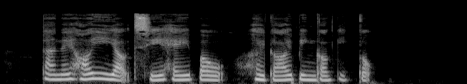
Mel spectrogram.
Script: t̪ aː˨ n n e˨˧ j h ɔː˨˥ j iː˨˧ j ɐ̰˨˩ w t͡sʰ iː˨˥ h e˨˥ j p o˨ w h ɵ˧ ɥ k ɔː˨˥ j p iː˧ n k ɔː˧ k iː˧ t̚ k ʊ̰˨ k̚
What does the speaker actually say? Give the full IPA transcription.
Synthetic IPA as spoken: t̪ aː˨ n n e˨˧ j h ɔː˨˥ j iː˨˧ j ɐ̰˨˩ w t͡sʰ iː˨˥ h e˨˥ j p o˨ w h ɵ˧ ɥ k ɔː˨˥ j p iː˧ n k ɔː˧ k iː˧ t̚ k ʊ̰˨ k̚

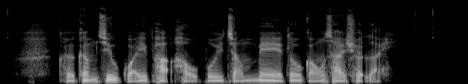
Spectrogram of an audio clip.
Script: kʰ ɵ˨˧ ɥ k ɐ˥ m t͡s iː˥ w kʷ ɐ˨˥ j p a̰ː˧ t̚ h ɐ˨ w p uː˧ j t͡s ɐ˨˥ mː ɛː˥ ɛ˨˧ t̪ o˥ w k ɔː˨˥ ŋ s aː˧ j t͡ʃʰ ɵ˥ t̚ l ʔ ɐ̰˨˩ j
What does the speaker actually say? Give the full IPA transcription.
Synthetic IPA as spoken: kʰ ɵ˨˧ ɥ k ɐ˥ m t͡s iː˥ w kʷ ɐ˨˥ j pʰ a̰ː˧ k̚ h ɐ˨ w p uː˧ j t͡s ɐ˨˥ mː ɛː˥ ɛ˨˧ t̪ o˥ w k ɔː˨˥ ŋ s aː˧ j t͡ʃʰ ɵ˥ t̚ l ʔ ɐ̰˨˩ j

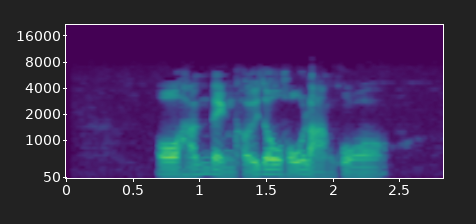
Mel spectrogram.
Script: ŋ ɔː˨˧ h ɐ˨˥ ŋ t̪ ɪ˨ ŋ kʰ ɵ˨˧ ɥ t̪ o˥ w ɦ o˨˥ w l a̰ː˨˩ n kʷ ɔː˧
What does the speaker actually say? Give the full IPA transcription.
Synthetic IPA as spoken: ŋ ɔː˨˧ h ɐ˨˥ n t̪ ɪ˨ ŋ kʰ ɵ˨˧ ɥ t̪ o˥ w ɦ o˨˥ w l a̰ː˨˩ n kʷ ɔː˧

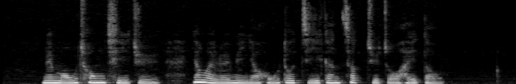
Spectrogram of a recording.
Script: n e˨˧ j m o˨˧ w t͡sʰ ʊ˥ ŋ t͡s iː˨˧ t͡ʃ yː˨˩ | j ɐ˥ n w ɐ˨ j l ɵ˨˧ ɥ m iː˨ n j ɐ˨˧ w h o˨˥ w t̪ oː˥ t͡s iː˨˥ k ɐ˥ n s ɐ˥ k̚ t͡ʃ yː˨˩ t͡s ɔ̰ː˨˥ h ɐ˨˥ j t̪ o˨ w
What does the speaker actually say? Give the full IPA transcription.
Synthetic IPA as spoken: n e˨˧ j m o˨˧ w t͡sʰ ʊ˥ ŋ t͡sʰ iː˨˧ t͡ʃ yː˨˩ | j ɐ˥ n w ɐ˨ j l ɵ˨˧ ɥ m iː˨ n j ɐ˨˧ w h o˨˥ w t̪ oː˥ t͡s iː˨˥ k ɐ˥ n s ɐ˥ k̚ t͡ʃ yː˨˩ t͡s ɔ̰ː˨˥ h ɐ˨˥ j t̪ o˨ w

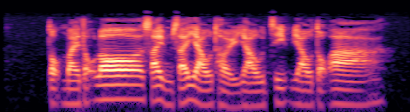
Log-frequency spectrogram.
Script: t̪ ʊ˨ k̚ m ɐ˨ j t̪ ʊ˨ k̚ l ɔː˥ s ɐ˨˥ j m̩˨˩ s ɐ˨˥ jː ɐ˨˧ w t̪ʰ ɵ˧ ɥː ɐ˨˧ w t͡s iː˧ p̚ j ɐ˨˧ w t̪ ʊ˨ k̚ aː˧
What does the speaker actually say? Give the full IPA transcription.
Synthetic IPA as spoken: t̪ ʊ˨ k̚ m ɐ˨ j t̪ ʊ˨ k̚ l ɔː˥ s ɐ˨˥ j m̩˨˩ s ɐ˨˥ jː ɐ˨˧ w t̪ʰ ɵ˨˩ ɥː ɐ˨˧ w t͡s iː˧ p̚ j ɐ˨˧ w t̪ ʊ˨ k̚ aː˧

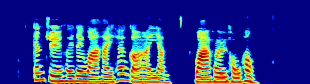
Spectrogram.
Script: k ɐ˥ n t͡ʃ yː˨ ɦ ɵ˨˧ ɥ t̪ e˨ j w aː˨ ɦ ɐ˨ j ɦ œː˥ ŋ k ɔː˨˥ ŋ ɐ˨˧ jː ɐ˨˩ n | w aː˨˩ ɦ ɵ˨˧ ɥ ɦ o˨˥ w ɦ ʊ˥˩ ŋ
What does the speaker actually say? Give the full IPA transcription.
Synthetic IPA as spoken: k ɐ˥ n t͡ʃ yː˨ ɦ ɵ˨˧ ɥ t̪ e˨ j w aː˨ ɦ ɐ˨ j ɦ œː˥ ŋ k ɔː˨˥ ŋ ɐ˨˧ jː ɐ˨˩ n | w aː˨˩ ɦ ɵ˨˧ ɥ ɦ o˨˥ w ɦ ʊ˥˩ ŋ

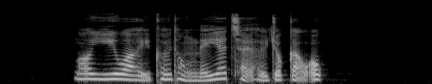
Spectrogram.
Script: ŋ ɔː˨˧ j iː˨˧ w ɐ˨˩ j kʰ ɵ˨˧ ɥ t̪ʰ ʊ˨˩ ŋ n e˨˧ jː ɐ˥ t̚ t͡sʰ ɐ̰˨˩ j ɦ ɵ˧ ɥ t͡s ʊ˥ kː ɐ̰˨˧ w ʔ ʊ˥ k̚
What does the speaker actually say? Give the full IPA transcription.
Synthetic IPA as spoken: ŋ ɔː˨˧ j iː˨˧ w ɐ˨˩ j kʰ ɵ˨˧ ɥ t̪ʰ ʊ˨˩ ŋ n e˨˧ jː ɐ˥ t̚ t͡sʰ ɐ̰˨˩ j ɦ ɵ˧ ɥ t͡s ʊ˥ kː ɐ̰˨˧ w ʔ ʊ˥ k̚

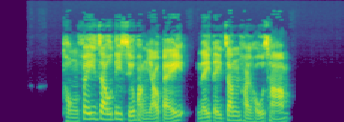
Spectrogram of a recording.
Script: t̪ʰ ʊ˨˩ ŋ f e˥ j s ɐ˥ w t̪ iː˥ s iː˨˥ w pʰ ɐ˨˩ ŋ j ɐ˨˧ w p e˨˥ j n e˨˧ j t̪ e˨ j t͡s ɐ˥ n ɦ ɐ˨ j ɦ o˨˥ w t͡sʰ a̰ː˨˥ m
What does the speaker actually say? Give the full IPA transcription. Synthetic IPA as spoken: t̪ʰ ʊ˨˩ ŋ f e˥ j t͡s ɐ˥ w t̪ iː˥ s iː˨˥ w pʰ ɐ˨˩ ŋ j ɐ˨˧ w p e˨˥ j n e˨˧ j t̪ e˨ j t͡s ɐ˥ n ɦ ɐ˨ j ɦ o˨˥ w t͡sʰ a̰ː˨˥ m

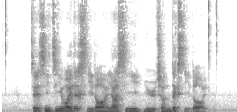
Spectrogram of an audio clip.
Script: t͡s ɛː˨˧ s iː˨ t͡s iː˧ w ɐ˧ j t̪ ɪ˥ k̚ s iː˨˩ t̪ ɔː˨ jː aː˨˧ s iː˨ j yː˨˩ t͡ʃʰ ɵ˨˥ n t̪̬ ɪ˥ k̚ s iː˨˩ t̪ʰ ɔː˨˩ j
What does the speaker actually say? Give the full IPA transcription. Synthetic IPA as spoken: t͡s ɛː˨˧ s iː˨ t͡s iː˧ w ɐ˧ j t̪ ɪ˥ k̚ s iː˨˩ t̪ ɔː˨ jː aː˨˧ s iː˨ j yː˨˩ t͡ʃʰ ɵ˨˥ n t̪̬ ɪ˥ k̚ s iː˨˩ t̪ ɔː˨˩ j

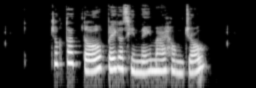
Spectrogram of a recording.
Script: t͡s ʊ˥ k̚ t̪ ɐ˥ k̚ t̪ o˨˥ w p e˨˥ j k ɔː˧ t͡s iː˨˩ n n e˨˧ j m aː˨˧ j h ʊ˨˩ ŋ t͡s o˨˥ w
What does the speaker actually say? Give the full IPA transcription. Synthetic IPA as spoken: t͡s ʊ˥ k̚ t̪ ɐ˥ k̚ t̪ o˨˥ w p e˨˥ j k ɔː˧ t͡sʰ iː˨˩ n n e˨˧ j m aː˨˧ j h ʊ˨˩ ŋ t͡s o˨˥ w

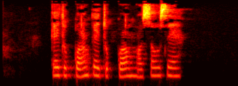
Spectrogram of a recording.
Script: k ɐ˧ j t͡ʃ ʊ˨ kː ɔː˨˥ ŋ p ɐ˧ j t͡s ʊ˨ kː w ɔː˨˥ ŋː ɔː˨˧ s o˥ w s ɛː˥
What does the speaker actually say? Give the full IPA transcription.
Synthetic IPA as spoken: k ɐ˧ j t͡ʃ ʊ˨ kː ɔː˨˥ ŋ k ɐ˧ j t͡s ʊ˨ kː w ɔː˨˥ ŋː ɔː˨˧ s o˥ w s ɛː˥

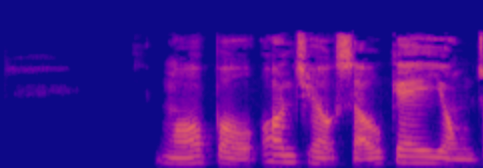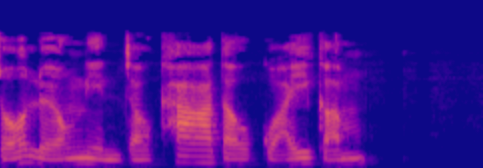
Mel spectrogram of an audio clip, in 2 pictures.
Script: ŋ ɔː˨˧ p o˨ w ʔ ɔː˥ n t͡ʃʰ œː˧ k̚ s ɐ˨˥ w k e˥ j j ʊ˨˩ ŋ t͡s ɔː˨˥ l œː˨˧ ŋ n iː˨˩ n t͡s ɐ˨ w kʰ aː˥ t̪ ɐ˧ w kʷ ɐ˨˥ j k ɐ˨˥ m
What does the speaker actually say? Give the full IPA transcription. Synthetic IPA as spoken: ŋ ɔː˨˧ p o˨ w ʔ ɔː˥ n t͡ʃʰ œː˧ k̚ s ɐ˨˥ w k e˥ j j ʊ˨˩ ŋ t͡s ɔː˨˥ l œː˨˧ ŋ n iː˨˩ n t͡s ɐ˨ w kʰ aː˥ t̪ ɐ˧ w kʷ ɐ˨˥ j k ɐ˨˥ m

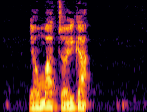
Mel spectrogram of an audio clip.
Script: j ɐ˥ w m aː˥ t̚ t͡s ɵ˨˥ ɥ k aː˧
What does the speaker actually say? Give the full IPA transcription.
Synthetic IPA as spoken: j ɐ˨˧ w m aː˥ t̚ t͡s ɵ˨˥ ɥ k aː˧

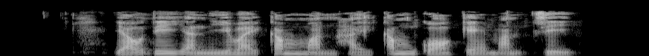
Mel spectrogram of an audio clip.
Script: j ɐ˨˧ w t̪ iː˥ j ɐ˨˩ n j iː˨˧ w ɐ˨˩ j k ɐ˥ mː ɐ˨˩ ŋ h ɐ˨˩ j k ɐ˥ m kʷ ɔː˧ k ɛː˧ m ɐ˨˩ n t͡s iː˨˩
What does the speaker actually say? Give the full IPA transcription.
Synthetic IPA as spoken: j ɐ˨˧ w t̪ iː˥ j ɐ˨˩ n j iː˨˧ w ɐ˨˩ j k ɐ˥ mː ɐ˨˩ n h ɐ˨˩ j k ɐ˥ m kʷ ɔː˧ k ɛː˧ m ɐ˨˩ n t͡s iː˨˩

